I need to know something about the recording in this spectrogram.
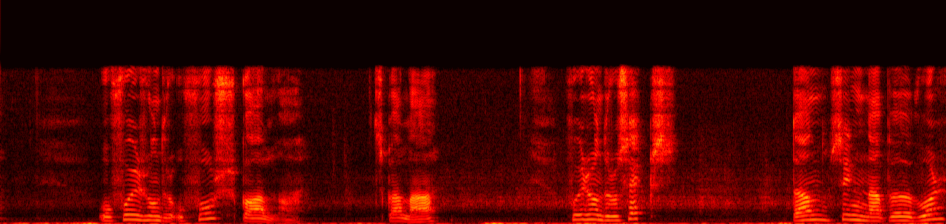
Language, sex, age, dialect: Faroese, female, 61+, Sandoy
